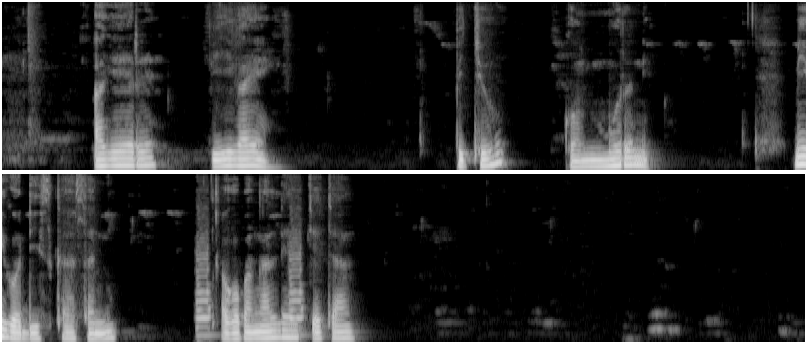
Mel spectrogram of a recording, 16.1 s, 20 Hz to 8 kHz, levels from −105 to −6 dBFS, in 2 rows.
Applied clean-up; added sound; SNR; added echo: classical method log-MMSE.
